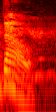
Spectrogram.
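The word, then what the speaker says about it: Daugh: Mais moi, je le prononce simplement Dow, vous voyez.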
